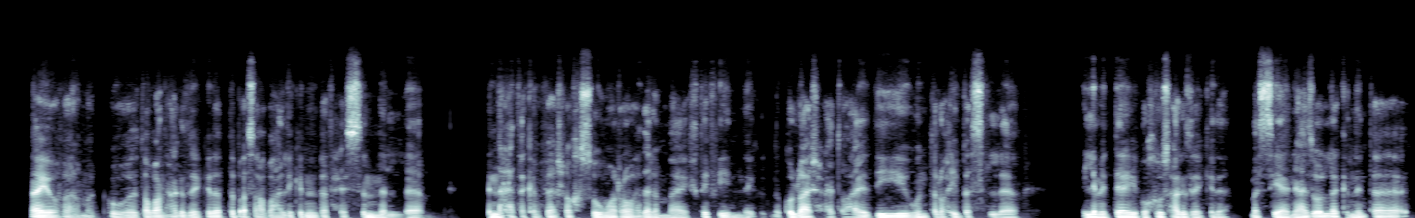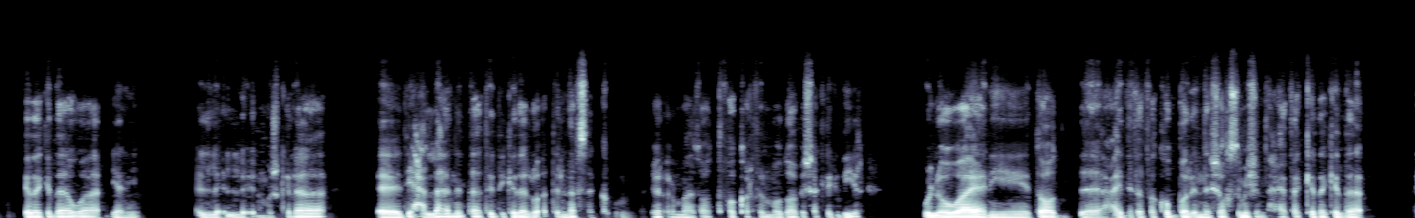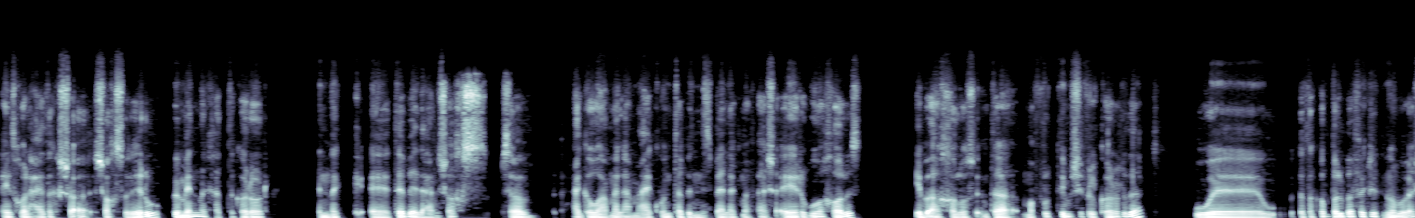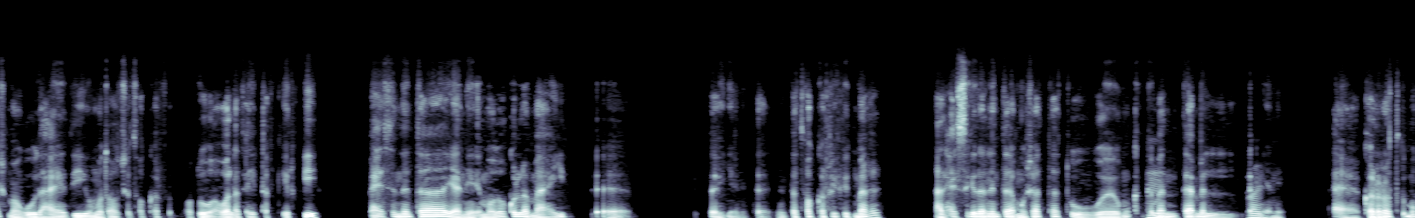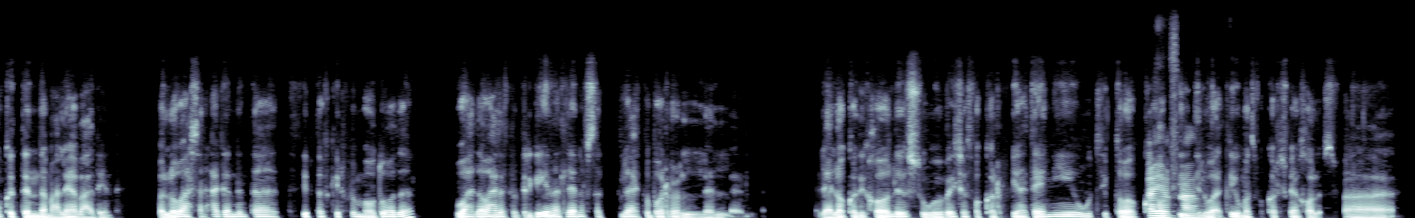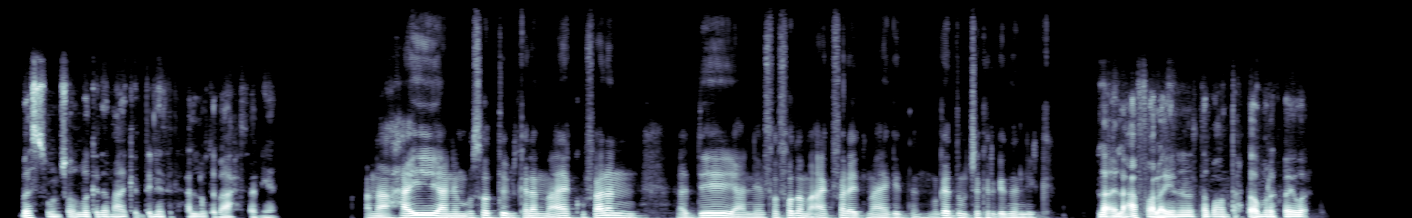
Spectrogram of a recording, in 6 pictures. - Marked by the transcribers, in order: tapping
- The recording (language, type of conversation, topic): Arabic, advice, إزاي أتعلم أتقبل نهاية العلاقة وأظبط توقعاتي للمستقبل؟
